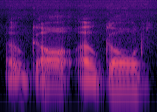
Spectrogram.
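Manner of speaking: ordinary delivery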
